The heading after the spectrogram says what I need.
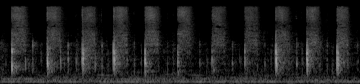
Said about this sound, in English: I'm just gonna go ahead and spray myself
